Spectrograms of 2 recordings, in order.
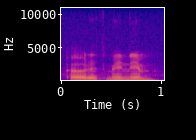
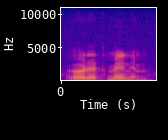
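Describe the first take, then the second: First: The stress does not fall on men. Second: The stress falls on the syllable men. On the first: It refers to my teacher. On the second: I am a teacher.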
